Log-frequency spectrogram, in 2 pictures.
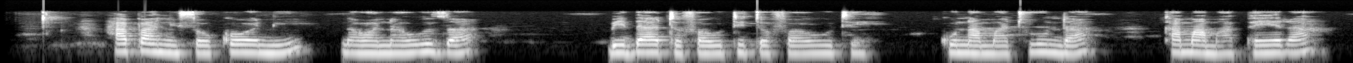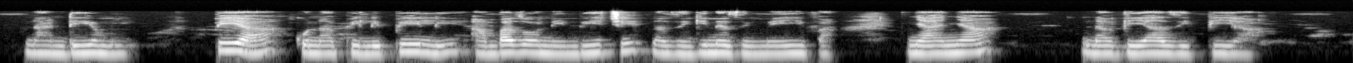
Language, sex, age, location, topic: Swahili, female, 36-49, Kisumu, finance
